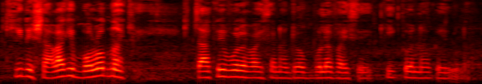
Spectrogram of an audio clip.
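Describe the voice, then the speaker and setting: A woman's voice: medium pitch, steady tone, normal speed, a little mellow, a little hiss or hum, voice pushed down, natural voice. A woman voicing a scornful young man in a cartoon who mutters insults under his breath. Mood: muttering.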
